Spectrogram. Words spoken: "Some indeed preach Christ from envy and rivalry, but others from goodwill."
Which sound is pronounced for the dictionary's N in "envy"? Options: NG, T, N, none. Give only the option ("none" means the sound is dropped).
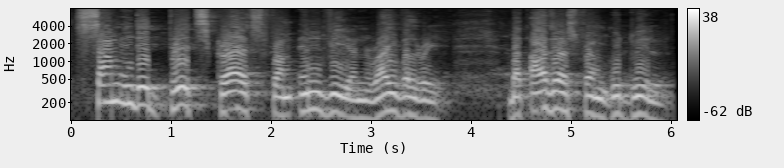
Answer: N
